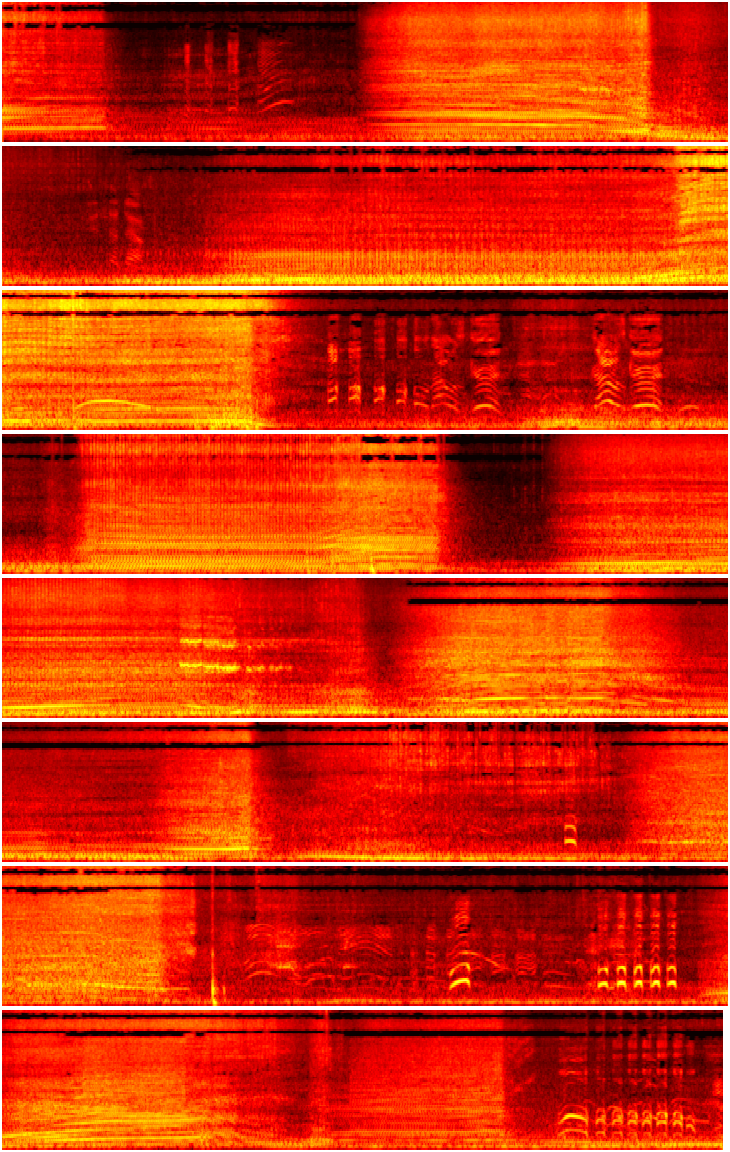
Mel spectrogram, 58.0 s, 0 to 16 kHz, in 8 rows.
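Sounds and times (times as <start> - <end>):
car engines revving hard: 0.0 - 2.4, 3.4 - 45.8, 47.6 - 58.0
tyres squealing on pavement: 30.4 - 32.3, 44.8 - 47.3.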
